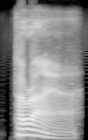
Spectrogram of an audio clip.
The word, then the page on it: pariah: British English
